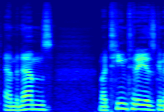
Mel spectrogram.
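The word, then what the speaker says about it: EMNMZ: today we're taking on e-m-n-m-z which i think is pronounced m m's my team today is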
